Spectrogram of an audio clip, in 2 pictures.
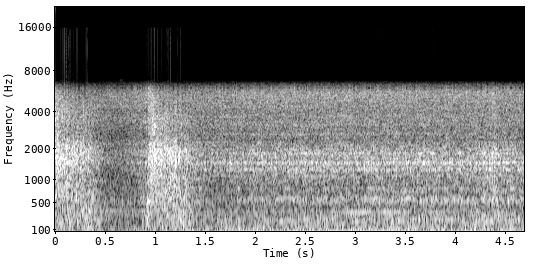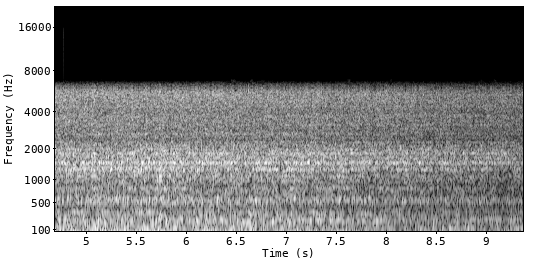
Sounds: Wind noise (microphone)

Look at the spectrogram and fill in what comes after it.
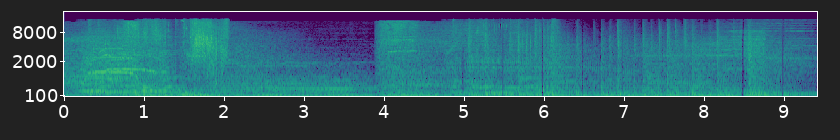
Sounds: Music

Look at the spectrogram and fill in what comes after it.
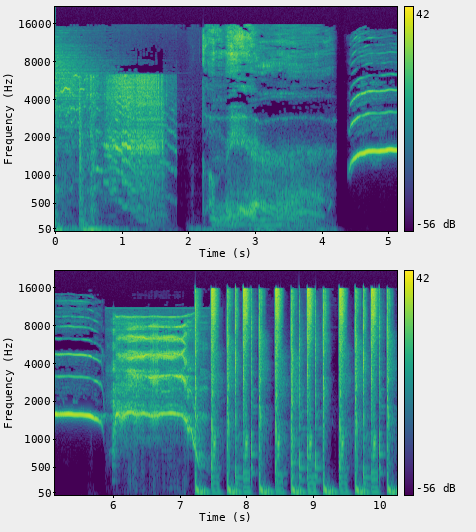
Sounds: Speech, Music

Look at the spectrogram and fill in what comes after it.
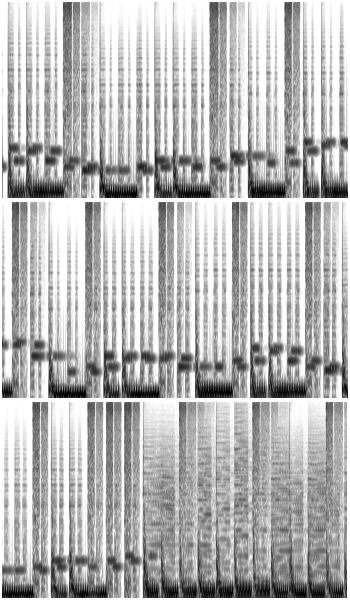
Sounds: Music

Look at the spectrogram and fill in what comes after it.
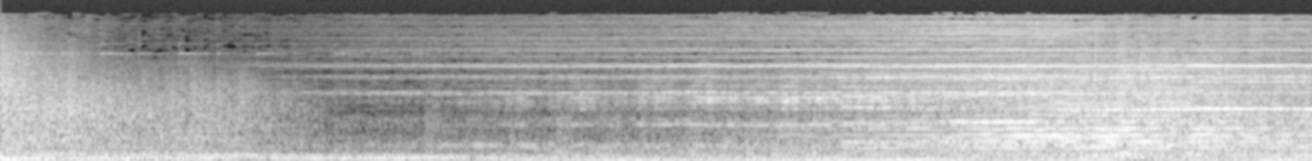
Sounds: Video game music, Soundtrack music, Music

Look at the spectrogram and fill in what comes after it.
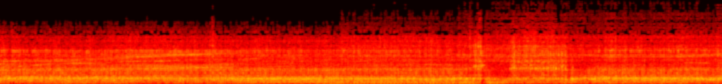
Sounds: Mechanisms

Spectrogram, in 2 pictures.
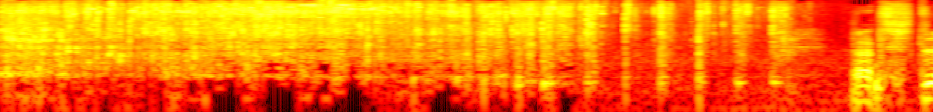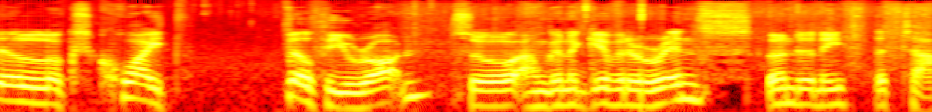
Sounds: Coin (dropping)

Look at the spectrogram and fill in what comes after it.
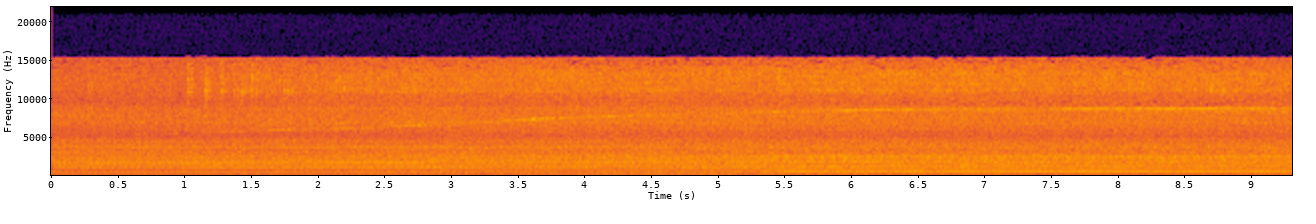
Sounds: Vehicle

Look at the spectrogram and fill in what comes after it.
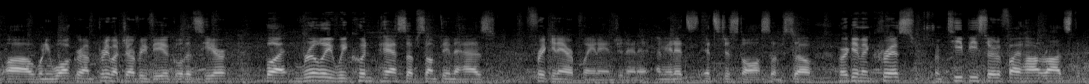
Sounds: Music, Speech

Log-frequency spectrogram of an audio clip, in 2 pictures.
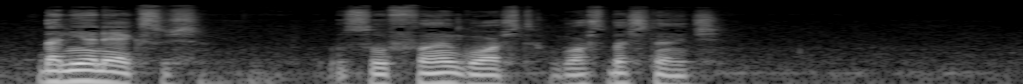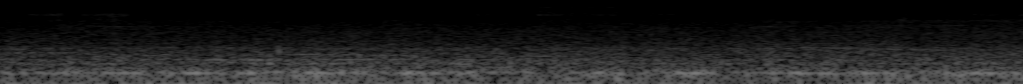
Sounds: Speech

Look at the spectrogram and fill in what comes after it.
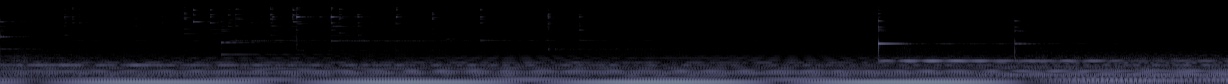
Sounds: Glass

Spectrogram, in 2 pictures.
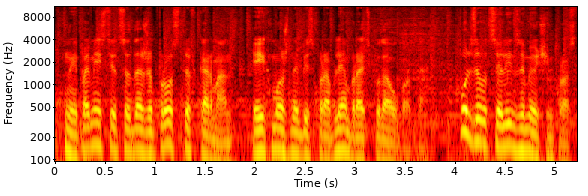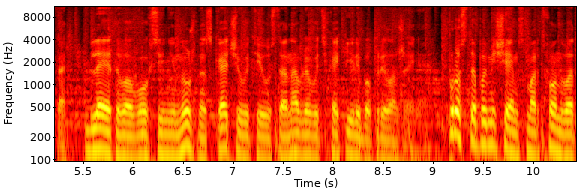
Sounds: Speech, Music

